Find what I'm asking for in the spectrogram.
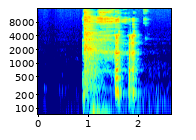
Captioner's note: laughs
